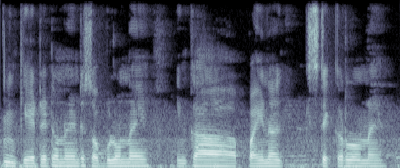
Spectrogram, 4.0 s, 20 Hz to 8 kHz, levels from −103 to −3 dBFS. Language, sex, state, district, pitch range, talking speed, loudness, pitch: Telugu, male, Andhra Pradesh, Visakhapatnam, 135-150 Hz, 330 wpm, -18 LUFS, 145 Hz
